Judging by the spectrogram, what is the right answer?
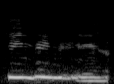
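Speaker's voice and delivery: very high sing-song ding ding; playful sing-song alert; mock alarm bell. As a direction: ring it out like a bell. Signal alarm in his head.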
